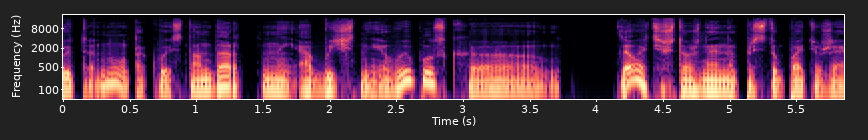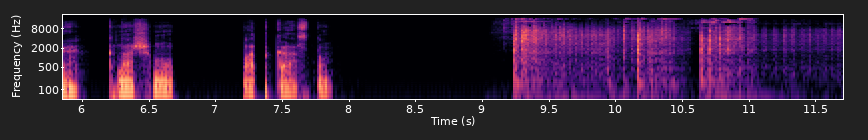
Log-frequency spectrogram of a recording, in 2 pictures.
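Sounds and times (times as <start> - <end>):
speech: 0.0 - 7.9
coins clattering onto a hard surface: 9.1 - 11.6.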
